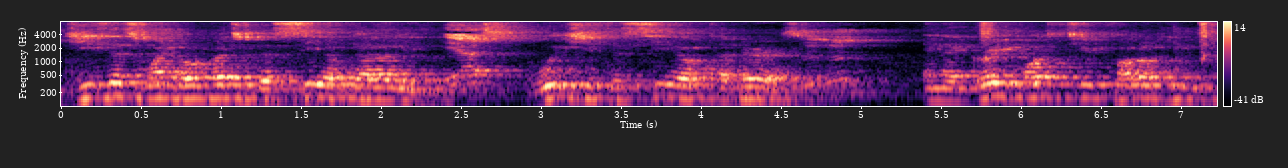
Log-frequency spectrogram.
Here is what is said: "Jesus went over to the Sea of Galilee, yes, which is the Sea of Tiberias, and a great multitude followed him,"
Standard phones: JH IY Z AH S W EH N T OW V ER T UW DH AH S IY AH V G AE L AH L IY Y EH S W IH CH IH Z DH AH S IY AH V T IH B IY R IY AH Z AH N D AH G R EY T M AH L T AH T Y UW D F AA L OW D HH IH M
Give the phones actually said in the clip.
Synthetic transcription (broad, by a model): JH IY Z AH S W EH N T OW V ER T UW DH AH S IY AH V G AE L AH L IY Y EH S W IH CH IH Z DH AH S IY AH V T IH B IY R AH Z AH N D AH G R EY T M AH L T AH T Y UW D F AA L OW D HH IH M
